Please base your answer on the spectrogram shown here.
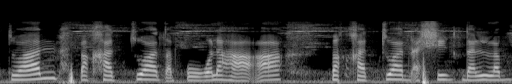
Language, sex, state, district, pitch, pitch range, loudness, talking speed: Mizo, female, Mizoram, Aizawl, 210 Hz, 190-220 Hz, -20 LUFS, 165 wpm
